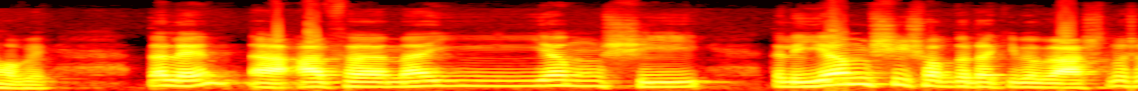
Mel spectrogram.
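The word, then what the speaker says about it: أَفَمَن يَمْشِي: ইয়াকে এই জায়গায় মোশাদ্দিদ বানানো হয়েছে এজন্য একসাথে উচ্চারণ হবে তাহলে আফামাইশি তাহলে ইয়ামশি শব্দটা কিভাবে আসলো সেটা আমরা বিশ্লেষণ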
